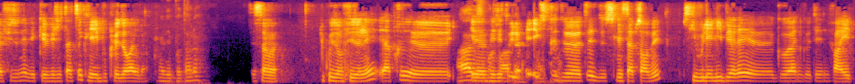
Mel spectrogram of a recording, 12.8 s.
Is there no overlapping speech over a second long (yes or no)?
no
